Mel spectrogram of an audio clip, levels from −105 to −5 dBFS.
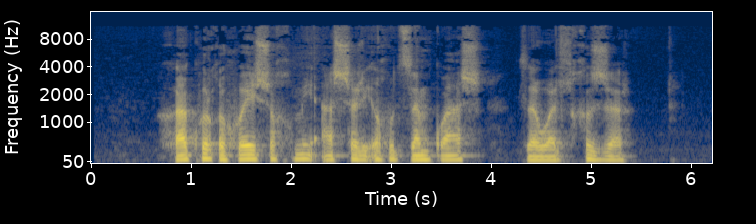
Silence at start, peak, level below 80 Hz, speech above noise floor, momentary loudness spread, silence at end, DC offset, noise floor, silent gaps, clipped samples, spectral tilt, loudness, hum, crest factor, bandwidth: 0.75 s; -2 dBFS; -40 dBFS; 47 dB; 9 LU; 0.85 s; under 0.1%; -69 dBFS; none; under 0.1%; -6.5 dB/octave; -23 LUFS; none; 22 dB; 11.5 kHz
